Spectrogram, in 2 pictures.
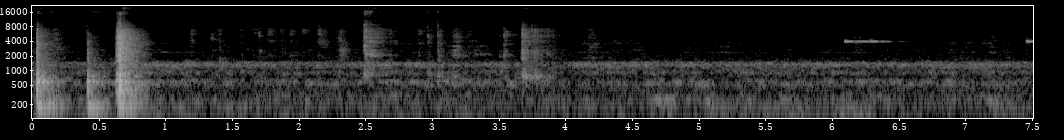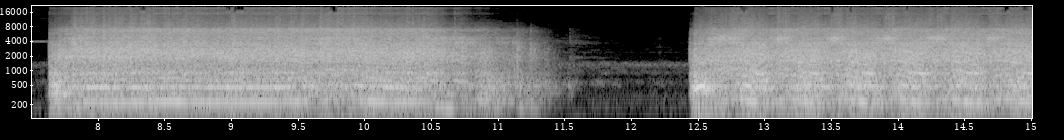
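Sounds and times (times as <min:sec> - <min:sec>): electric blender running: 0:07.6 - 0:11.5, 0:12.4 - 0:15.0.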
